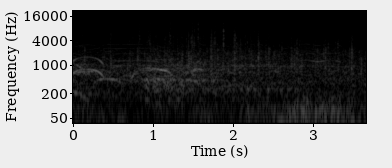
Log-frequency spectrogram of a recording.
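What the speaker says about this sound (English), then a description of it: "The mother of Dontre Hamilton, give her a round of applause." An outdoor political rally crowd in Washington, D.C. applauds and cheers, a busy wash of clapping and voices heard from within the crowd, with a few whistles early on.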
